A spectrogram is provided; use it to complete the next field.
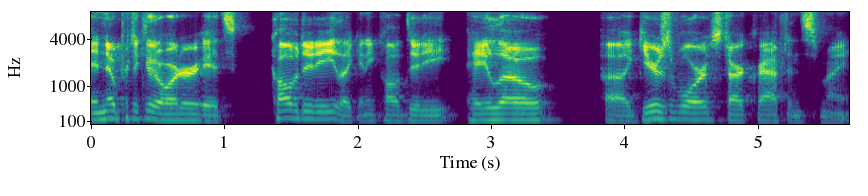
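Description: In a normal speaking voice with an American accent, a man talks at a moderate pace and medium pitch with ordinary pitch variation, on a very clean recording with a silent background. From Tennessee and Florida, US South. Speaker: professional video game player and content creator. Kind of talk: casual interview.

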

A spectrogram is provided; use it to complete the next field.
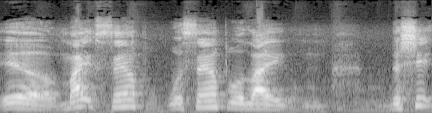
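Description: A man's raised, projected voice with lively intonation. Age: 20s. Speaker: podcast co-host. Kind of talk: casual chat.

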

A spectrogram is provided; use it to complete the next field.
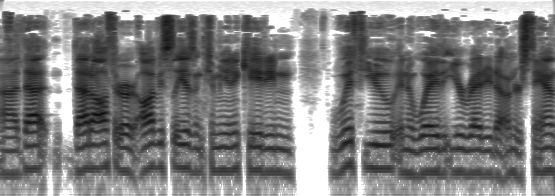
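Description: An ordinary speaking voice from a man with an American accent, medium-pitched, at a fairly quick pace, in a dry, close sound with no echo. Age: 30s. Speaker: outfitter, rancher and former Marine officer. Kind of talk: casual chat.

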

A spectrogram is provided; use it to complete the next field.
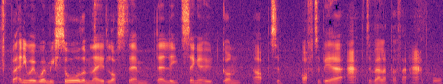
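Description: A man with a British accent speaks at a very fast pace with hardly any pauses. His pitch is very deep and low, and there is noticeable background noise. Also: ordinary pitch variation. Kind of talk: casual banter. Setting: pub garden.

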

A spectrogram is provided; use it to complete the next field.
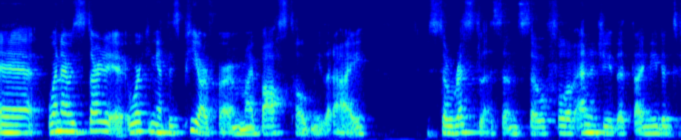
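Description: A woman with a Swedish accent talks at a moderate pace in a fairly low, somewhat breathy voice with fairly even intonation. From Sweden, Linköping. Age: 30s. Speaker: yoga coach. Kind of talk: interview, personal story. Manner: halting, many fillers.

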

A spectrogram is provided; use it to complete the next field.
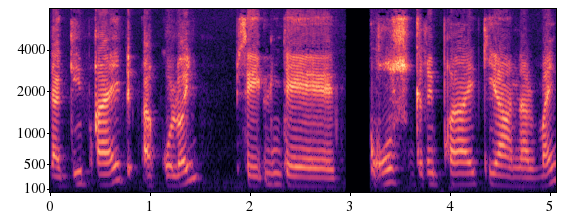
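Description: Her voice is bright and sharp in tone, a woman at medium pitch with ordinary pitch variation. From western Cameroon. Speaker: podcast guest. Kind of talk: interview.

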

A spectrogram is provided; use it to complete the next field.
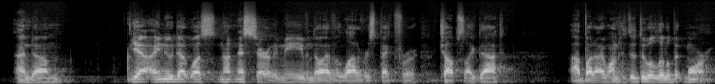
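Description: A man with a Dutch accent and a fairly low pitch talks at a very fast pace in a monotone, flat intonation. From Netherlands. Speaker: student. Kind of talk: casual interview. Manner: hesitant, many fillers.

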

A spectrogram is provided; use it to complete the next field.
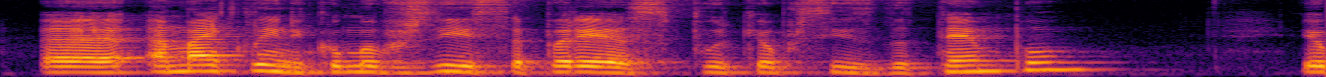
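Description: A woman speaks at medium pitch and a moderate pace. Her tone is dark and mellow. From Portugal, Algarve. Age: 50s. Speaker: gynecologist and clinic director. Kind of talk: interview.

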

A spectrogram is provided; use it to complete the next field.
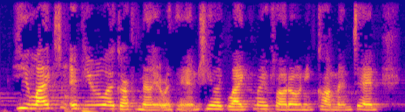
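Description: A woman with an American accent, fairly high pitch and ordinary pitch variation, over noticeable background noise. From Utah. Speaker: podcast co-host. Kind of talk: casual chat.

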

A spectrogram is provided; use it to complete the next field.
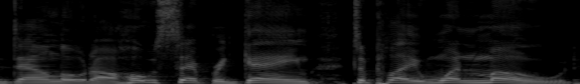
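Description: A high-pitched man talks in an animated tone with lively intonation. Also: very clean recording, silent background. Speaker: gaming podcast host and streamer. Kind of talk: casual chat. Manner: loud and animated.

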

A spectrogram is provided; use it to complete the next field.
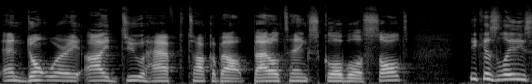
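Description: The recording is very clean, with a silent background, and the pace is moderate. The tone is bright and sharp, with an American accent. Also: man. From Texas. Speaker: wrestling podcast host and video game commentator. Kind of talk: radio-style show opener, then casual nostalgic video game discussion and plot retelling.

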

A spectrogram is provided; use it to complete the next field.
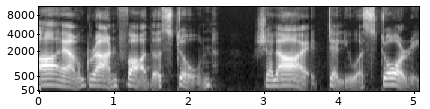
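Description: A woman in a put-on character voice speaks slowly at a fairly low pitch, with lively intonation, a fairly bright tone and vocal fry.

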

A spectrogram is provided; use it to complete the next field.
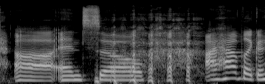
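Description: Her voice is an unremarkable speaking voice at a medium pitch, caught in a very clean recording with a silent background. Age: 20s. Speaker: photographer and filmmaker. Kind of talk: casual chat.

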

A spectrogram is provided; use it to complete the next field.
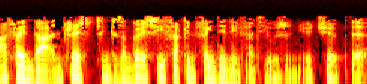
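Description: With a Scottish accent, a man speaks at a very fast pace with a fairly low pitch and lively intonation. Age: 40s.

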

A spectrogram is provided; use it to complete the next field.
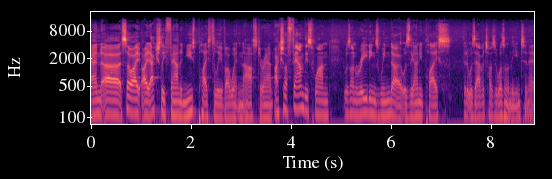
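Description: At a very fast pace, a man with an Australian accent and a medium pitch talks with ordinary pitch variation amid audible room echo. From Australia, Gympie, Queensland. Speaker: singer-songwriter. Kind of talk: live interview. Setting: stage with audience. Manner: halting.

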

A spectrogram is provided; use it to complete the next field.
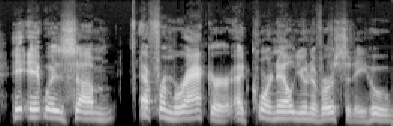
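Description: An ordinary speaking voice from a man, fairly high in pitch with lively intonation, at a moderate pace in a dry, close sound with no echo. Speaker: scientist. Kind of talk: interview explaining theory.

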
